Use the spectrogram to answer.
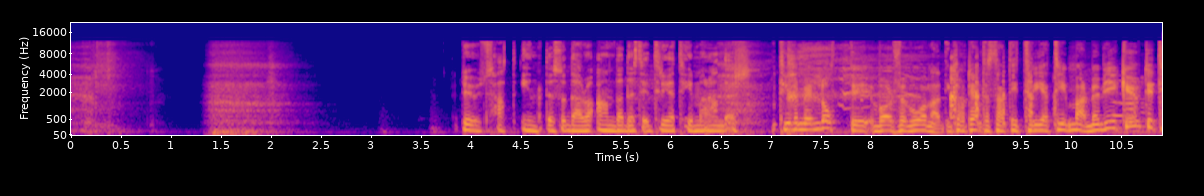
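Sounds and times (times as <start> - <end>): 
forceful paced labor breathing exercise: 0.0 - 2.7
speech: 3.9 - 10.9
laughter: 7.1 - 10.9.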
